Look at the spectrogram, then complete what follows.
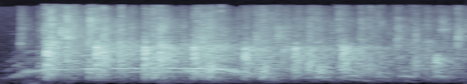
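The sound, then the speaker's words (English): Audience clapping on request during a talk about creating content, a dense, steady patter that holds across the whole clip with some voices mixed in. “Everybody clap.”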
